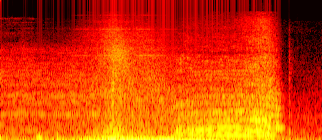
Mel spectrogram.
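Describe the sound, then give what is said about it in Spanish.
A brown bear lets out one deep, loud roar. It swells from a low growl into a long, rasping bellow that holds for about two seconds before cutting off sharply. “Un oso pardo puede hacerte pedazos con sus poderosas mandíbulas”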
